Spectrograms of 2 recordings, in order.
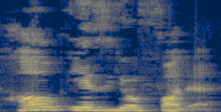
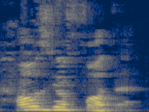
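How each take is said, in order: First: How and is are said as two separate words. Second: How and is are joined into one short syllable. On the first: "میخوایم بگیم پدرت چطوره how is your father" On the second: "یا به حالت مخفف و راحت تر"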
